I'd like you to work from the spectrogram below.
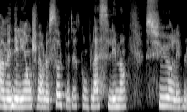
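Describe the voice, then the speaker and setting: Over a quiet background, a woman with a dark, mellow tone speaks fairly slowly at a fairly high pitch in a monotone, flat intonation. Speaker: yoga teacher. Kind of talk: guided yoga class instruction. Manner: calm, gentle.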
